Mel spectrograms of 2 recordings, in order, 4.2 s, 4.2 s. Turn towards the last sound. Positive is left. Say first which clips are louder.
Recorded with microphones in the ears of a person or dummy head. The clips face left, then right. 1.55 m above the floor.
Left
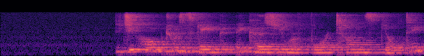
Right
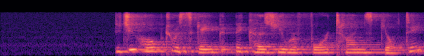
# right 9 dB
turn(degrees=-75)  # may be behind; listen again after turning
